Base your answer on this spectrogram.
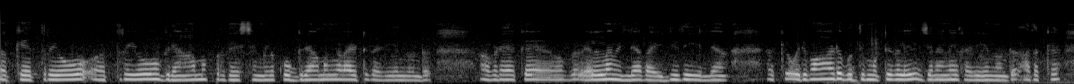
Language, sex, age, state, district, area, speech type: Malayalam, female, 30-45, Kerala, Kollam, rural, spontaneous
